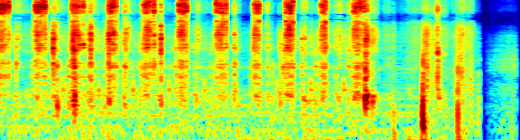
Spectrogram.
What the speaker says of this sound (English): you just hold up the whole module a little bit while you ratchet.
